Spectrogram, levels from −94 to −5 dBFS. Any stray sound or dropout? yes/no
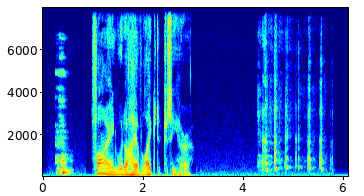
yes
